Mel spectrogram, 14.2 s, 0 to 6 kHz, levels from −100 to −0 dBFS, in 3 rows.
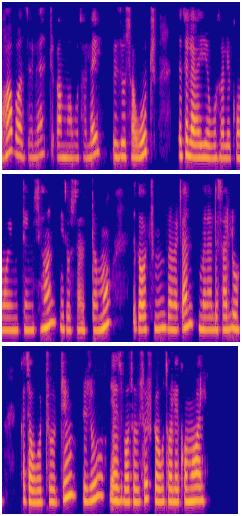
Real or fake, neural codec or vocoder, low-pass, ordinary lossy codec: fake; codec, 24 kHz, 3.1 kbps, DualCodec; 5.4 kHz; MP3, 32 kbps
